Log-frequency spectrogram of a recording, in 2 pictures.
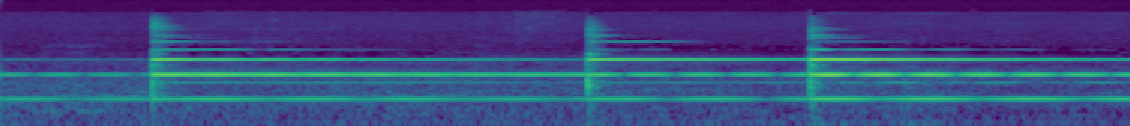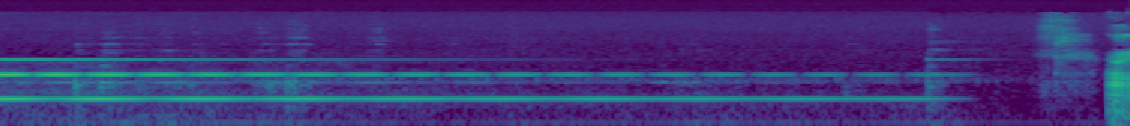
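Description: A metal singing bowl is struck several times and rings with a long, fading tone.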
